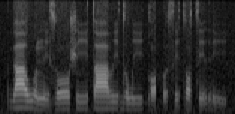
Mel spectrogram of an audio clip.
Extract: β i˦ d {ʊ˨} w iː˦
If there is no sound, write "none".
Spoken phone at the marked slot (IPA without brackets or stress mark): ʊ˦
